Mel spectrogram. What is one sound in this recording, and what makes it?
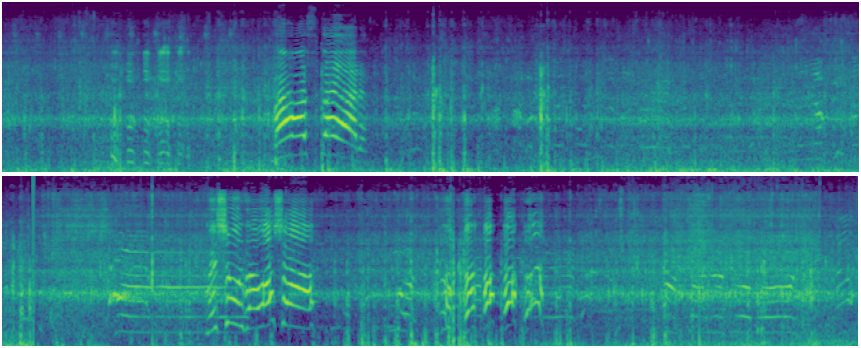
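Horses wade and splash through shallow water.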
